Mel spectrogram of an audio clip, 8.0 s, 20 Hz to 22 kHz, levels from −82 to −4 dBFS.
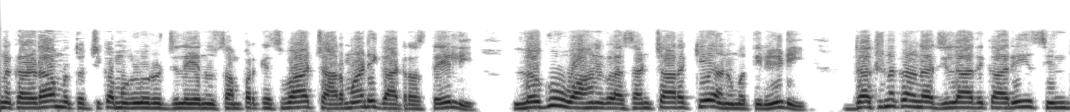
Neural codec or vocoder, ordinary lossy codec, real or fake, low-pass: none; Opus, 32 kbps; real; 7.2 kHz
